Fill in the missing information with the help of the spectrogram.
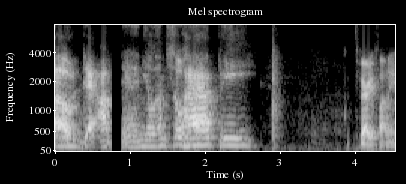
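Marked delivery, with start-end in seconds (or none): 0.0-2.7 very slow, pitched-up, drawn-out effusive gush. Retelling a movie scene, imitating Harvey Fierstein as the brother. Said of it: "his brother, played by Harvey, uh, uh, Feinstein?".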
